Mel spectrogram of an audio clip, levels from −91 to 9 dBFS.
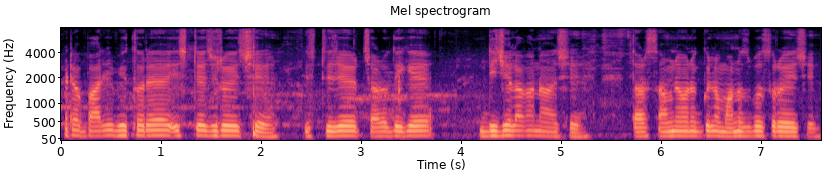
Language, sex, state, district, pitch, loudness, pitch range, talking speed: Bengali, male, West Bengal, Malda, 125 Hz, -13 LUFS, 120-135 Hz, 125 wpm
